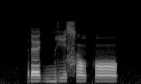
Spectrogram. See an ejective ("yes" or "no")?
no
